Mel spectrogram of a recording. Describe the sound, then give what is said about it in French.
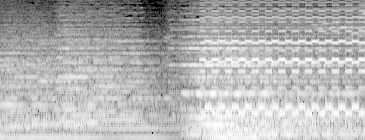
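A telephone rings in a museum with a steady electronic trill, growing louder and denser partway through, heard alone without any voices. “Ah, téléphone. Mais ça vient d'où ? C'est pas courant dans un musée.”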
